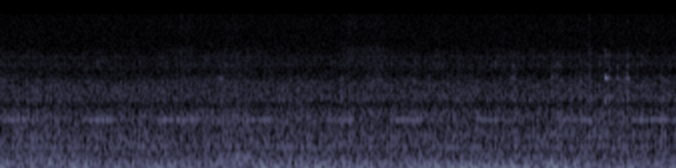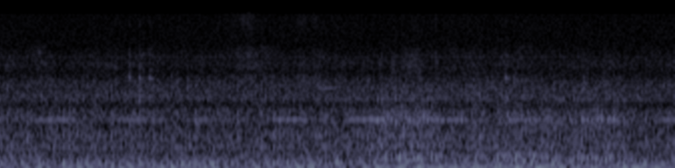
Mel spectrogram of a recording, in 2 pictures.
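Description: Box truck's reversing alarm beeping at an even pace over the low, steady running of its engine as the truck backs slowly.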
